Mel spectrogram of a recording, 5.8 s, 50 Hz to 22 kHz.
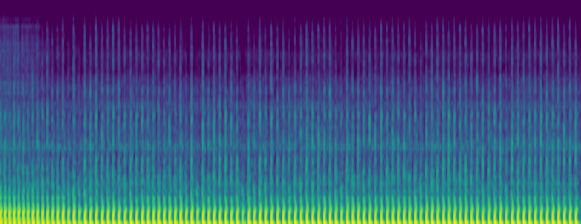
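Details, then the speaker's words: Hyosung Hawk DLX 250cc single on stock exhaust, cold start, idling a little high; raspy, uneven popping like an open can from a cracked front pipe (cracked a second time after welding) and a muffler coming apart inside. "the inside of the muffler is actually coming apart. It's just time to move on for it, folks. It doesn't sound good, like an open fart can, basically."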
